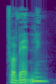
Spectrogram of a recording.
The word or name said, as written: FORVANDLINGER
